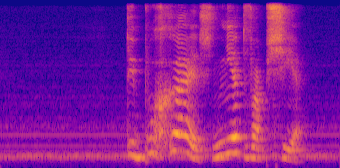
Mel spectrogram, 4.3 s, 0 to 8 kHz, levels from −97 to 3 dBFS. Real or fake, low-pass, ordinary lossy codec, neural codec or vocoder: real; 7.2 kHz; none; none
